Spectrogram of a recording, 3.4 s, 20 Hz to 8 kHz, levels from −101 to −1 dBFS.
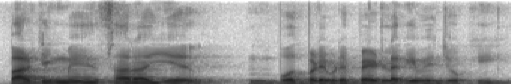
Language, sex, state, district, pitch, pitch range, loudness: Hindi, male, Rajasthan, Jaipur, 100 Hz, 95-105 Hz, -19 LUFS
